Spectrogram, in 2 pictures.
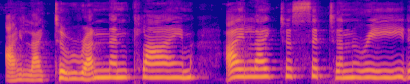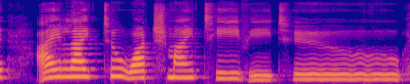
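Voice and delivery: bright sing-song rhyme for babies; nursery rhyme reading. Acted. Reading a rhyme to babies, sing-song. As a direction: read it lilting, to a little one.

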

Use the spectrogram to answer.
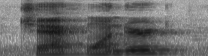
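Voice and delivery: usual speaking voice

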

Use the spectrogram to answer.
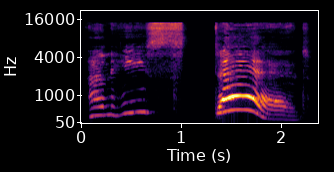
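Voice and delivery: very slow, with "stared" swooping high; high, drawn-out astonishment. A narrator's reading. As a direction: stretch "stared" high for comic amazement. Repeated with mounting astonishment.

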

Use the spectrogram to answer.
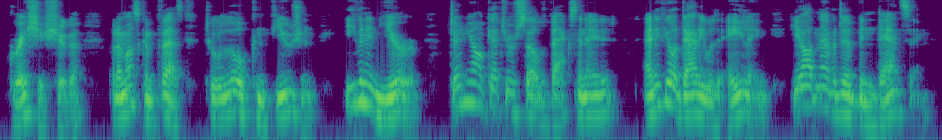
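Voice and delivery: honeyed Southern hostess, a touch puzzled. Acted. Cynthia's voice, read aloud.

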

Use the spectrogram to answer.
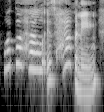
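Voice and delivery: high-pitched imitated bewilderment; mock shocked reaction. Voices May's shock at seeing Katoa.

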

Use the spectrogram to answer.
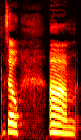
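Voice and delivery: usual speaking voice

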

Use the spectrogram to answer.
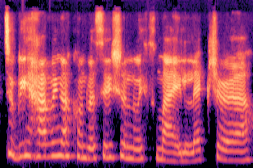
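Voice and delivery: high, excited greeting breaking into laughter; giddy, thrilled welcome; real excitement. Real, not acted. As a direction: let delight lift your voice high. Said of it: "do you hear an excitement in my voice?".

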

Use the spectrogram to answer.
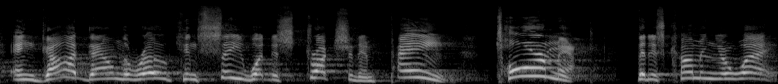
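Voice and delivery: loud, high, slow preaching build; full-force pulpit preaching; fervent preaching. Real, not acted. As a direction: preach it with rising fire.

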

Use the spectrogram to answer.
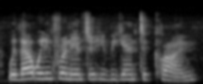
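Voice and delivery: ordinary delivery, nothing marked

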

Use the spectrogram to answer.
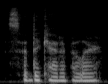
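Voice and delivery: plain reading voice

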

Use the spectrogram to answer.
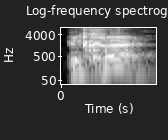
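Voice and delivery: "record" as ri-CORD, the verb; short "ri", then punch the end of "record"; stress on second syllable. Shown as a demonstration. Presenter teaches the verb reading, second-syllable stress. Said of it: "เน้นคำหลังเป็น".

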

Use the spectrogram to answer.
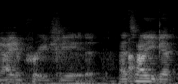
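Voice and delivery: ordinary talk

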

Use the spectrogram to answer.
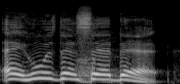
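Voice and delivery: startled. Retold or imitated. Jailed man calls out, spooked by a voice from the next cell. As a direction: call out, spooked by the unseen voice.

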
